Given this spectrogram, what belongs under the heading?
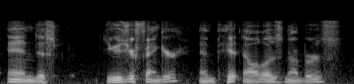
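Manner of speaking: usual speaking voice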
